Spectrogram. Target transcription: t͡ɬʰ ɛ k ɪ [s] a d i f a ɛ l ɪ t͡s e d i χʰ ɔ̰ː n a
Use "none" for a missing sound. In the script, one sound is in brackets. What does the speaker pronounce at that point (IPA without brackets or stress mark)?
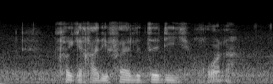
χ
